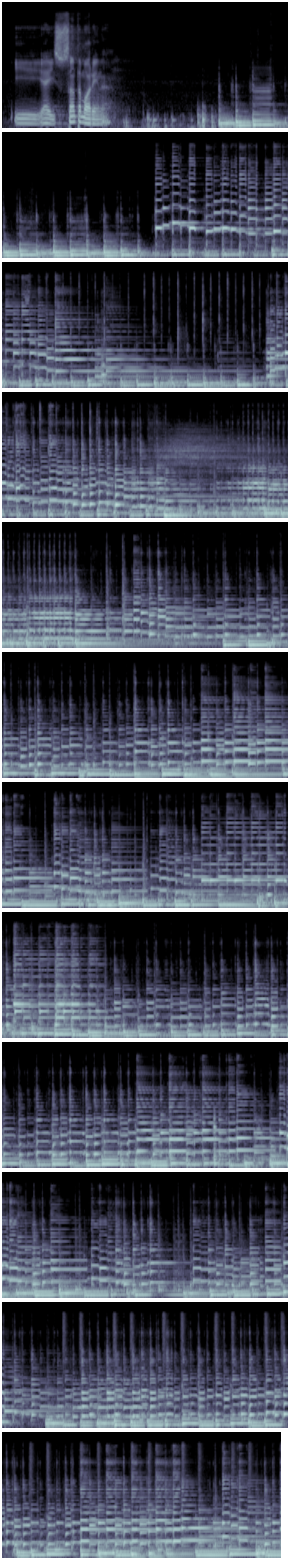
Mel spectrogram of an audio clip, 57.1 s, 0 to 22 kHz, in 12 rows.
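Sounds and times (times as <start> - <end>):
plucked double bass: 1.8 - 57.0
mandolin playing melody: 2.4 - 57.0
drum kit with cymbals: 16.7 - 20.4.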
